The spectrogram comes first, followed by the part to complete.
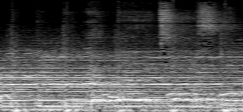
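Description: Live acoustic band music: acoustic guitar, lap steel guitar and violin playing, with a long held high note.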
